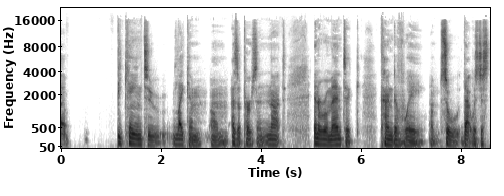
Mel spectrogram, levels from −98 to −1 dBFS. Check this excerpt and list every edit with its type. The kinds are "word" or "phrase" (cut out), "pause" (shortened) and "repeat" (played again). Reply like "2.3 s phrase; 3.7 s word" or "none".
none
